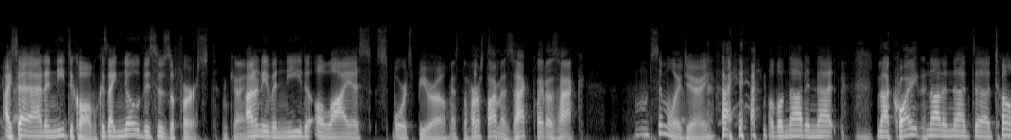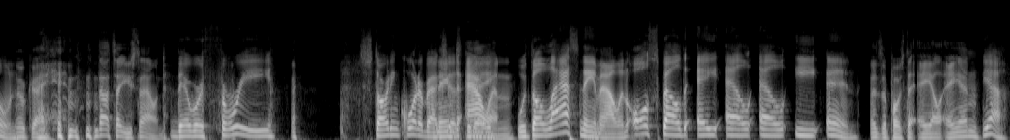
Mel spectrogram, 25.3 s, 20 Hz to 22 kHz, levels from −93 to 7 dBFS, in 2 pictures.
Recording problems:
muffled; very; fading above 2 kHz

